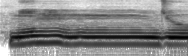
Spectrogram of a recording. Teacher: nunnya tetap dibaca terang tapi separuh saja, kemudian langsung disamarkan. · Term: ikhfa hakiki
